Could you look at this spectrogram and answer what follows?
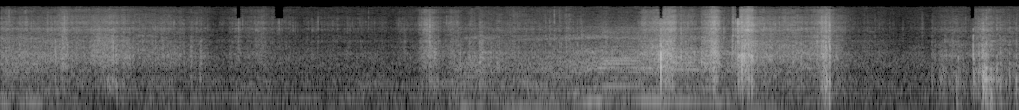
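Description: Bubble wrap crinkling and crackling as it is pulled off a motorcycle side stand, with louder bursts of crackling about five seconds in and again near the end.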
